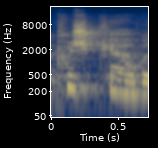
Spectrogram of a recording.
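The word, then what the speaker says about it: ψυχή: 심리학, 마음의 학, 사이콜로지인데 푸시케하고 사이콜로지하고 앞에 있는 것이 똑같아요. 똑같은 단어예요. 근데 P자가 묵음이 되면서 사이콜로지라고 읽고요. 영어로서는. 근데 이 그리스어는 P자를 읽어요. 그래서 푸시케 그렇게 읽습니다.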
